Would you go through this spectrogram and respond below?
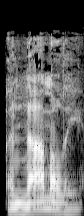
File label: "anomaly", American English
